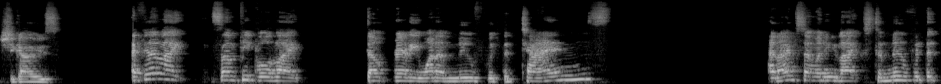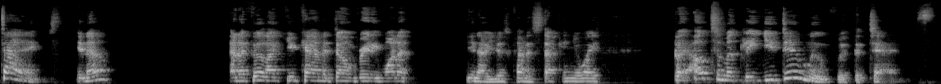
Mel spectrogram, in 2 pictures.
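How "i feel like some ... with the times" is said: nasally voice with the word times dragged out. Retelling what a woman said to a man, imitating her nasally voice. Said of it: "she's got this kind of like nasally voice".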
